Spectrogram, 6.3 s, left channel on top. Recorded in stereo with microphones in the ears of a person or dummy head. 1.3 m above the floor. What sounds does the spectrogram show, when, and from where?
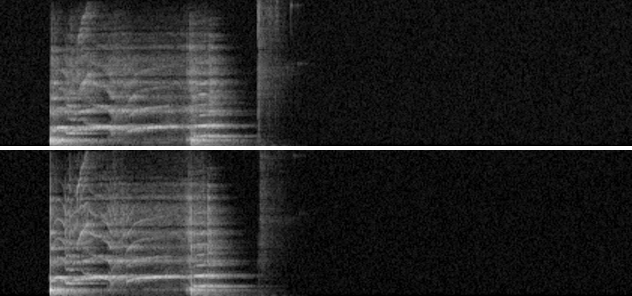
0.5 s a scream: 60° right (ahead or behind), 1.8 m; by 2.1 s 85° right, 2.5 m
2.6 s a dropped coin: 25° left (ahead or behind), 0.7 m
